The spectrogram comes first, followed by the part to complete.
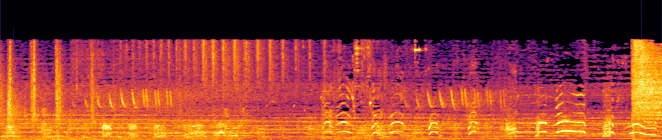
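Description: Harnessed sled-dog huskies whining and yipping in many short rising-and-falling calls, denser in the second half, over background music with steady held notes.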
